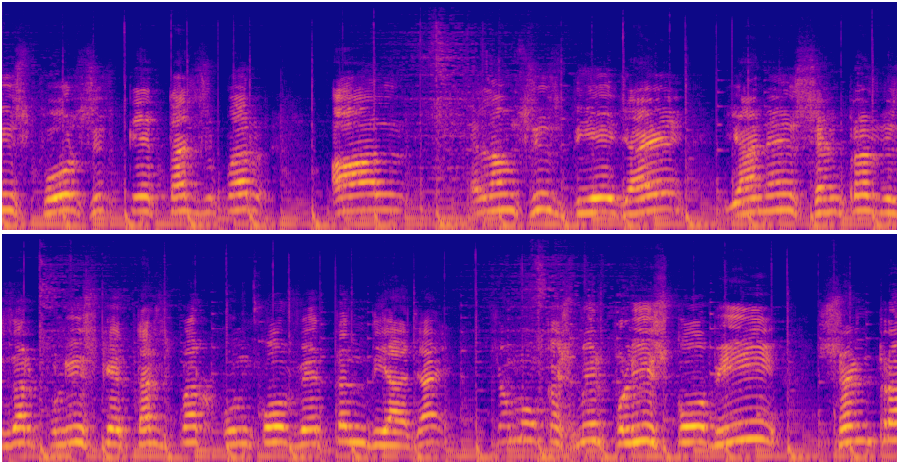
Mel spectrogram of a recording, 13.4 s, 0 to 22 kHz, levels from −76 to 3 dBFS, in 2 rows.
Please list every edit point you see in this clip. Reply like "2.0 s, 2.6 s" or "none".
10.6 s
